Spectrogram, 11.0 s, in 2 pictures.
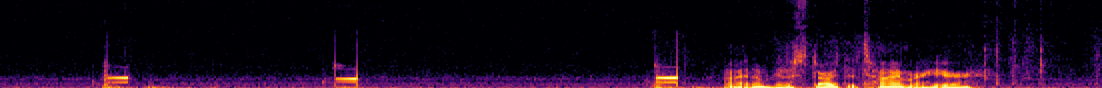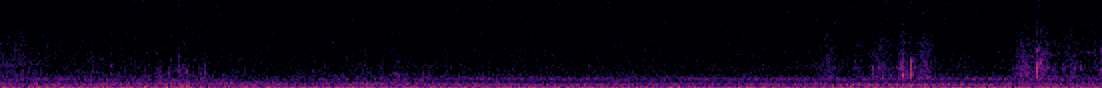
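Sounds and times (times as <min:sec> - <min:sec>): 
telephone keypad DTMF tones: 0:00.5 - 0:00.8, 0:01.6 - 0:01.8, 0:03.2 - 0:03.5
speech: 0:03.7 - 0:05.1.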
